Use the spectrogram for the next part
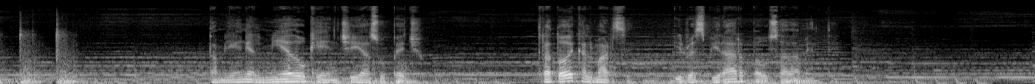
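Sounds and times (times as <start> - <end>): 
heavy booming knocks on a door: 0.0 - 1.2
speech: 2.1 - 4.3, 5.4 - 8.3.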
